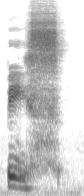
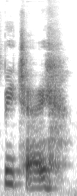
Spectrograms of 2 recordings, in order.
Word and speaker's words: Biche: Because I'd been saying Bis, and then I was reading some letters, I think that might have been Antine's letters, and the very helpful editor just put in a little note saying, pronounce Biche. – Yeah, I was going to pronounce it Bis as well.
